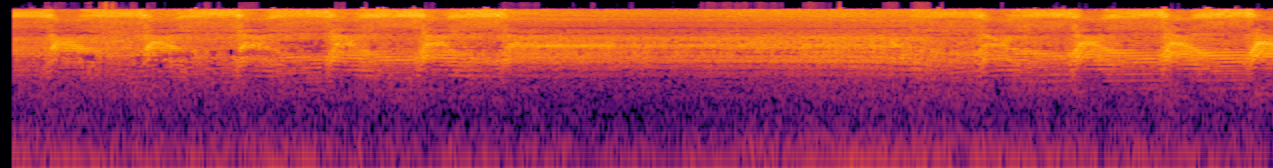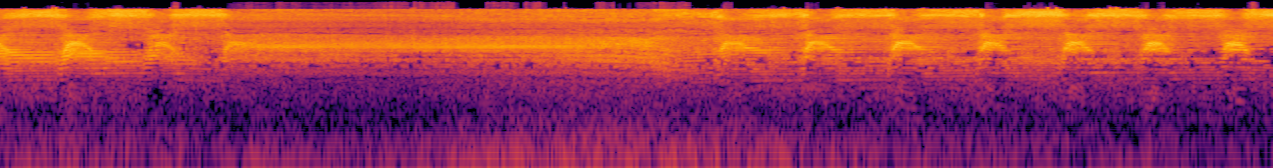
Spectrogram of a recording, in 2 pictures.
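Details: Cicadas give a loud, high, continuous buzz that breaks into rapid pulsing, about two throbs a second, then settles back to a steady drone before pulsing again.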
